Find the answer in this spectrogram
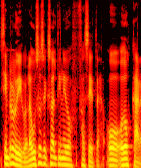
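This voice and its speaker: A man with a Venezuelan accent, medium pitch and ordinary pitch variation, on a very clean recording with a silent background. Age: 40s. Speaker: testimony guest. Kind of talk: testimony.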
